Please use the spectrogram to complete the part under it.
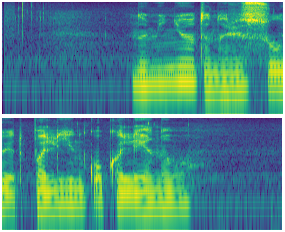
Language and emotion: Russian, sad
